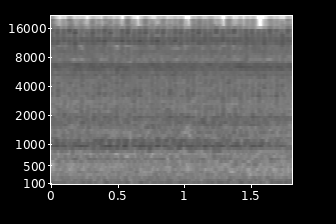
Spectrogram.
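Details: Alto K10 after an engine overhaul for a missing problem, all fittings done: small petrol engine ticking over smoothly and evenly with no missing beats or knocks. A normal, healthy idle.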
